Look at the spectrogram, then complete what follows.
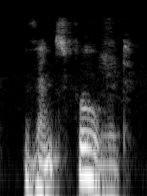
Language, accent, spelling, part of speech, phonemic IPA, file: English, Southern England, thenceforward, adverb, /ˌðɛnsˈfɔ(ɹ)wə(ɹ)d/, LL-Q1860 (eng)-thenceforward.wav
- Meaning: From then on; from that time on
